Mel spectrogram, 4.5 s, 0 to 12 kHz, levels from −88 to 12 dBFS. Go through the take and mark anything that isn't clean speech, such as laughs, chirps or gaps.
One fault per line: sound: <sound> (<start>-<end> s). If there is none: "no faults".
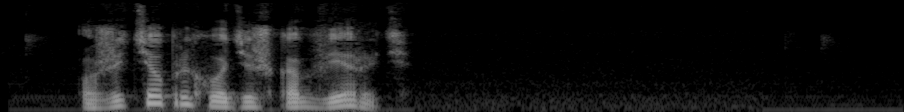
no faults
